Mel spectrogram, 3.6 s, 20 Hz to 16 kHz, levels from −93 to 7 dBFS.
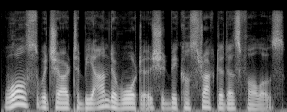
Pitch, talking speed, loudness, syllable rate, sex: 120 Hz, 200 wpm, -17 LUFS, 5.1 syllables/s, male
